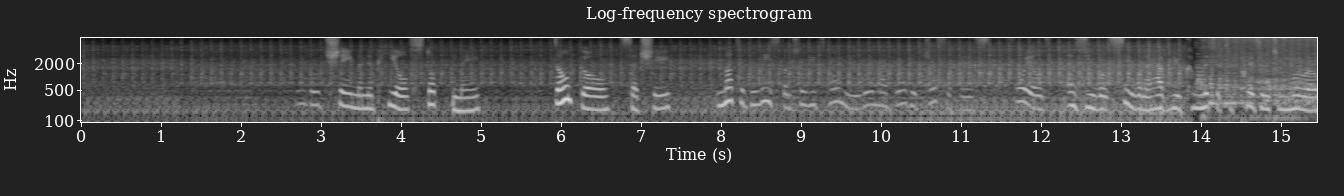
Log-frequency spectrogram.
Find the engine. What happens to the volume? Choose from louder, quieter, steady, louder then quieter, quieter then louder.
louder.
